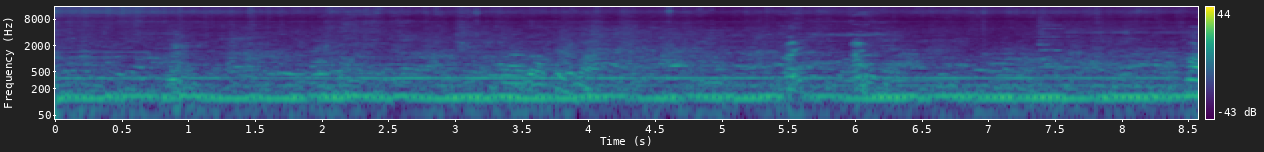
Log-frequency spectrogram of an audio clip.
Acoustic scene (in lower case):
restaurant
